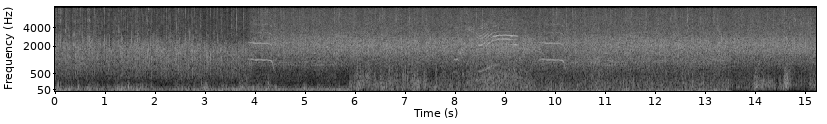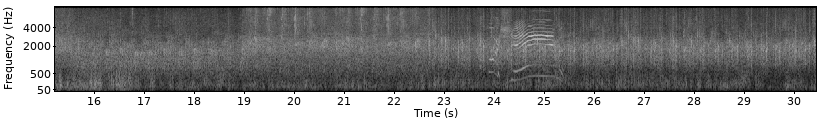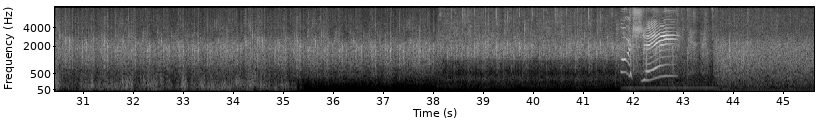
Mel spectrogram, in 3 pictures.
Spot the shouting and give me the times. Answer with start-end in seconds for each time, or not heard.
8.0-9.2, 23.9-25.4, 41.8-43.0.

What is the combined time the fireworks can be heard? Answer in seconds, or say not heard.
not heard.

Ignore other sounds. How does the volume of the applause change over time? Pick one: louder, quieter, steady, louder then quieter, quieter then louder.
steady.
